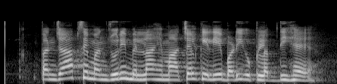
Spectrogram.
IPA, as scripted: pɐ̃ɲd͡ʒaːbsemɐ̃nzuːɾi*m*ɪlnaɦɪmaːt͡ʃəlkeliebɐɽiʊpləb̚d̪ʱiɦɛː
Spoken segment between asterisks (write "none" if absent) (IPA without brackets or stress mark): m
